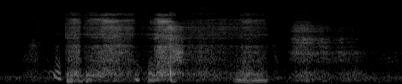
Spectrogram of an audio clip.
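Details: Sleeping Vizsla dog snoring loudly indoors: a harsh, wheezy, noisy breath stretching for about two seconds, followed by a shorter rasping breath and quieter breathing in a small room.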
